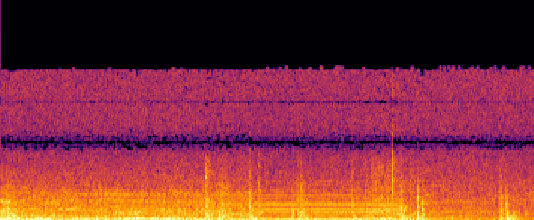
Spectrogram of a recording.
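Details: Honda Odyssey van power sliding door, during latch repair: quiet electric motor whirs steadily a few seconds, then firm clunks as the latch pulls the door shut. Latch working properly.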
